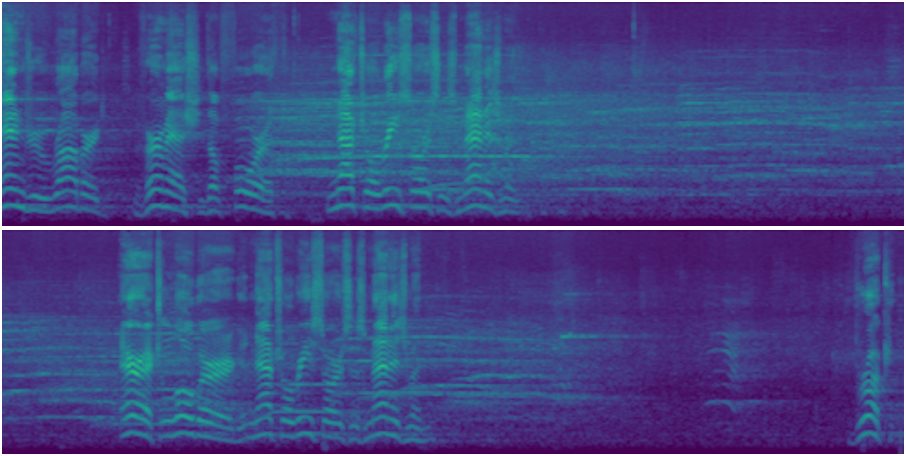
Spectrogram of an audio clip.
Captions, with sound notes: Andrew Robert Vermes IV, Natural Resources Management. (audience cheering and applauding) Eric Loberg, Natural Resources Management. (audience cheering)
